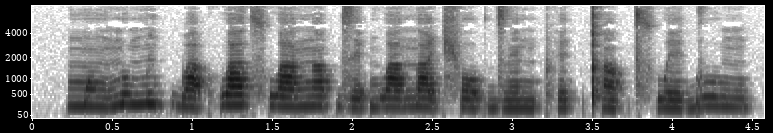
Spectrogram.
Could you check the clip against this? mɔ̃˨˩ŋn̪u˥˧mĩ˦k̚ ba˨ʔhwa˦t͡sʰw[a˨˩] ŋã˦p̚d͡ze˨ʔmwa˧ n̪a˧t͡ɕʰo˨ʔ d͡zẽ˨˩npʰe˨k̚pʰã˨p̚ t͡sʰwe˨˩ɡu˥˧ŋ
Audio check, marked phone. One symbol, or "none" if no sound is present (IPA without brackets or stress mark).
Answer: a˧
